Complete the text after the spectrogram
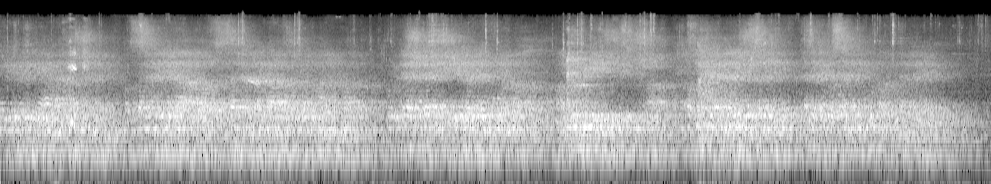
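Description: A group of men sing together in a large echoing space.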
